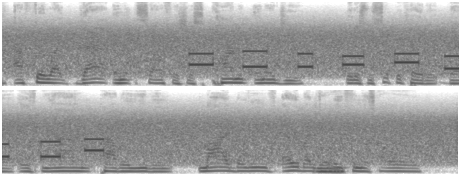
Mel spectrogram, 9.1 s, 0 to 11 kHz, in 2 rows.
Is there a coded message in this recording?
Yes: DTMF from 1.9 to 5.6 s, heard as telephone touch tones, dialled by hand, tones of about 190 ms, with radio hiss, a squelch burst at the end and speech in English. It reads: 8657012#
